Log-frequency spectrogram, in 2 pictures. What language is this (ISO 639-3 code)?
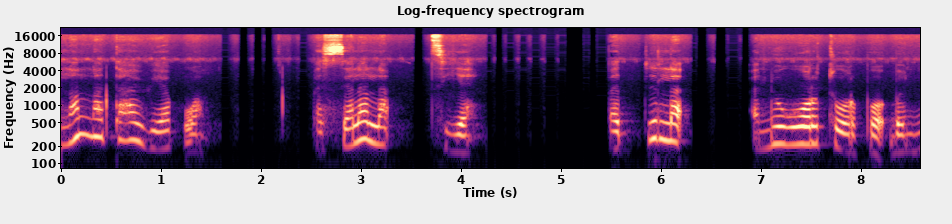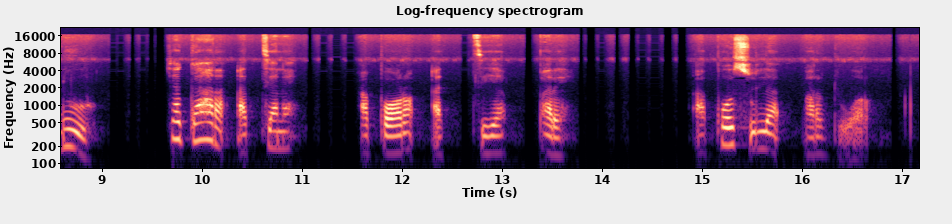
dga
